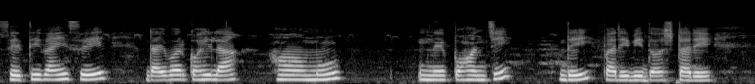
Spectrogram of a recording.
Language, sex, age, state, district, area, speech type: Odia, female, 18-30, Odisha, Nuapada, urban, spontaneous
